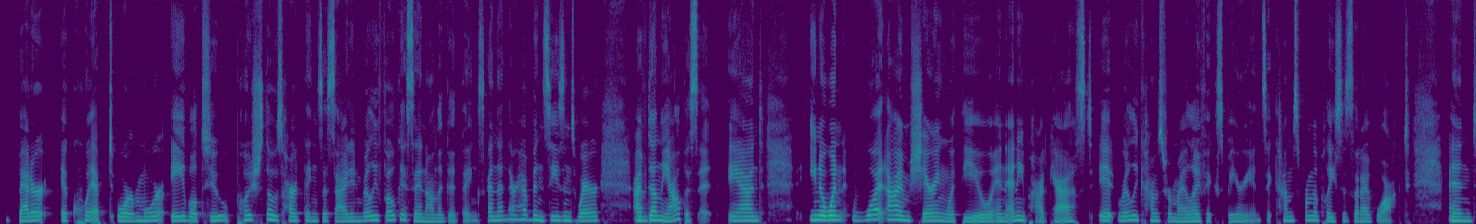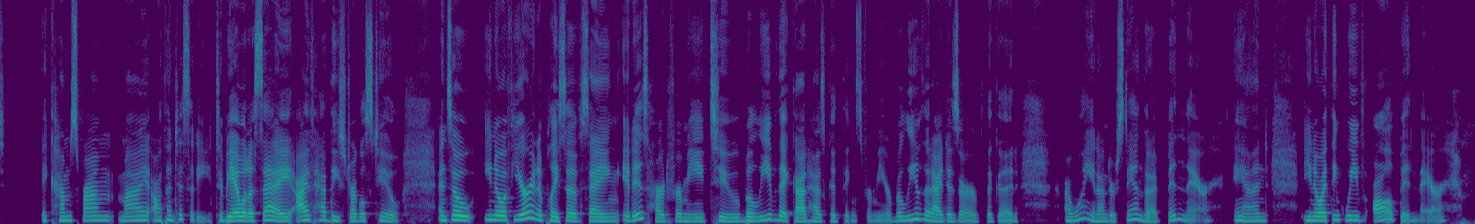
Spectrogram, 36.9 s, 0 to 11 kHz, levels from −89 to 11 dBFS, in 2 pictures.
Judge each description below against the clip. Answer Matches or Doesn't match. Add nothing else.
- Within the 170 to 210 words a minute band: Matches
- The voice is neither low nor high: Doesn't match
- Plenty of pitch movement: Doesn't match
